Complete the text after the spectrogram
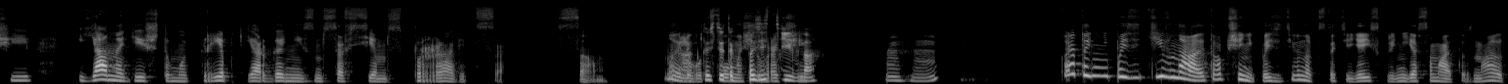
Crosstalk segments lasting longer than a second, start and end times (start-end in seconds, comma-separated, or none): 6.7-8.2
